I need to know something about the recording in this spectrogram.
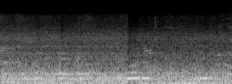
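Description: Steady rumble of a Metrolink commuter train in motion, heard from inside the passenger car.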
